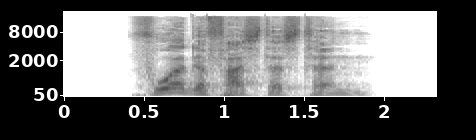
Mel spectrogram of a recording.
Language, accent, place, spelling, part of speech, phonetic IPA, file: German, Germany, Berlin, vorgefasstesten, adjective, [ˈfoːɐ̯ɡəˌfastəstn̩], De-vorgefasstesten.ogg
- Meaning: 1. superlative degree of vorgefasst 2. inflection of vorgefasst: strong genitive masculine/neuter singular superlative degree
